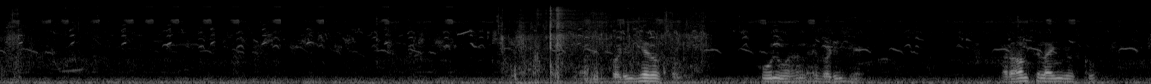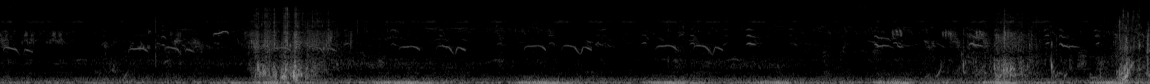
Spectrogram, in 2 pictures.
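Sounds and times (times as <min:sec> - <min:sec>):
bird chirping: 0:00.0 - 0:23.0
low background rumble: 0:15.1 - 0:22.9.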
